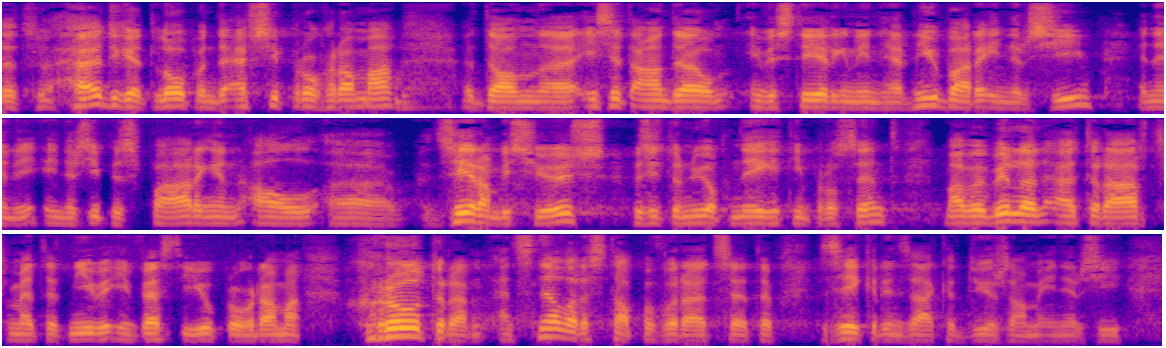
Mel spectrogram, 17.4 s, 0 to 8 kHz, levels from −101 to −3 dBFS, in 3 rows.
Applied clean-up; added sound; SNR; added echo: neural mask model Resemble Enhance denoiser.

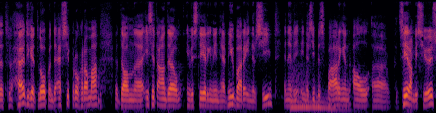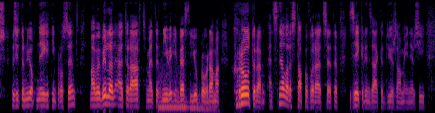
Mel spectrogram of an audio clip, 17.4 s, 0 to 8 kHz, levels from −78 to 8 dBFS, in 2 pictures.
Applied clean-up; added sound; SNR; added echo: neural mask model RNNoise.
